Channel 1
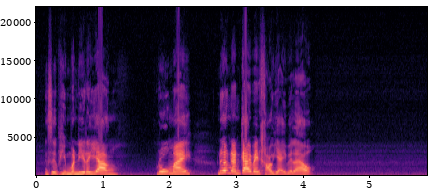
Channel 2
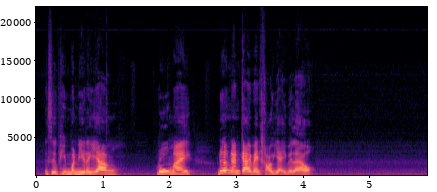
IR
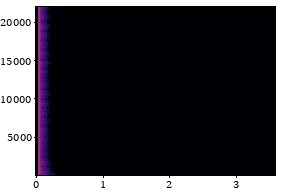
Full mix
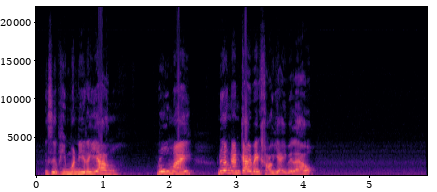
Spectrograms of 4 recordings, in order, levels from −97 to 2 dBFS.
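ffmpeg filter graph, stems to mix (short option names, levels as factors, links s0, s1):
-filter_complex "[0:a]volume=0.473[s0];[1:a]adelay=0.7,volume=0.668[s1];[s0][s1]amix=inputs=2:normalize=0,highpass=170,flanger=delay=4:depth=4.5:regen=-48:speed=2:shape=sinusoidal"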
